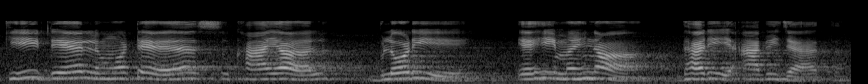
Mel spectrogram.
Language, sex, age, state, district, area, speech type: Maithili, female, 45-60, Bihar, Supaul, urban, read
